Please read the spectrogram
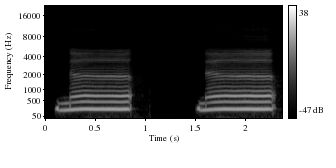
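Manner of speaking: न held for two counts; lightly stretched na. Shown as a demonstration. Teacher shows the two-count madd on न. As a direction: stretch न gently for two beats. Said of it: "इसको हल्का सा खींचेंगे".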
